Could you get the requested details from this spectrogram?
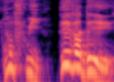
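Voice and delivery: high, ringing shout of outrage; resounding outcry. A narrator's reading. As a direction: cry it out so every head turns. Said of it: "d'une voix si retentissante". (cri retentissant et indigné)

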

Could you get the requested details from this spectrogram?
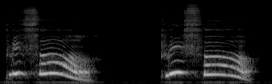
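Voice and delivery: put-on high, loud cries of a little girl; child crying out. A narrator's reading. Girl on the lawn calling to mother on swing, high loud cries. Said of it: "elle criait".

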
